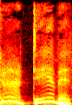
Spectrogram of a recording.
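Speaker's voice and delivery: very high, disappointed, let-down dad voice outburst. Acting out a dad in a fake commercial, imitating a disappointed dad. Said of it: "disappointed in your son".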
